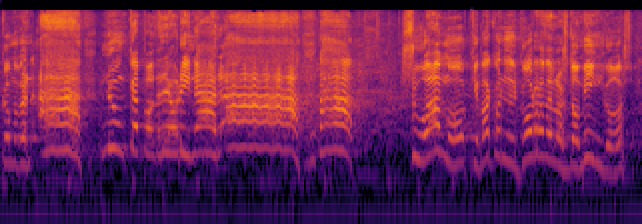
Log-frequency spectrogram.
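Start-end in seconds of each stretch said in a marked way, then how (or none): 0.4-3.5 suffering cries. Retold or imitated. Obese pet struggling to pee, high anguished wailing. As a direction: wail in agony, can't pee. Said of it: "cara de sufrimiento del ser".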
